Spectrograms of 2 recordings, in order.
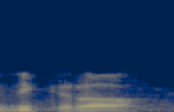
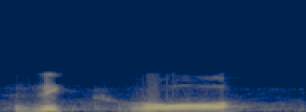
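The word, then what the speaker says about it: ذِكْرًا: We cannot say zikra. Zikra, incorrect. Zikro.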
